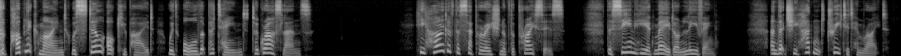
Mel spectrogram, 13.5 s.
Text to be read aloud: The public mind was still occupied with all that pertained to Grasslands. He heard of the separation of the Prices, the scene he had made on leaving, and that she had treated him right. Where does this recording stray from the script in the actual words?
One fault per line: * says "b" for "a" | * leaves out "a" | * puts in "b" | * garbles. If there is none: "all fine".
* says "hadn't" for "had"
